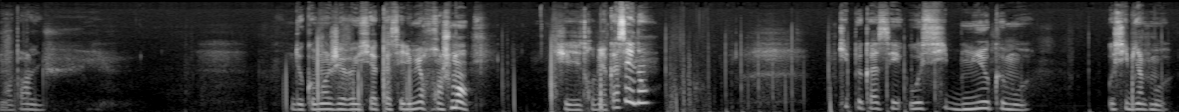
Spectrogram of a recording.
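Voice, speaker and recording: Recorded on a phone with slight background noise, a high-voiced man nursing a cold sniffles through a laid-back running commentary of his own match. He tosses in muttered, half-whispered remarks and joking boasts.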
